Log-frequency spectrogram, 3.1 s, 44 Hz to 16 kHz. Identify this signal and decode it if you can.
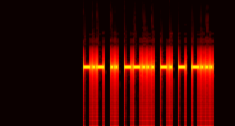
Morse code, heard as a keyed tone, about 40 wpm, 700 Hz. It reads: KI7NTB
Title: USA Call Signs 40wpm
